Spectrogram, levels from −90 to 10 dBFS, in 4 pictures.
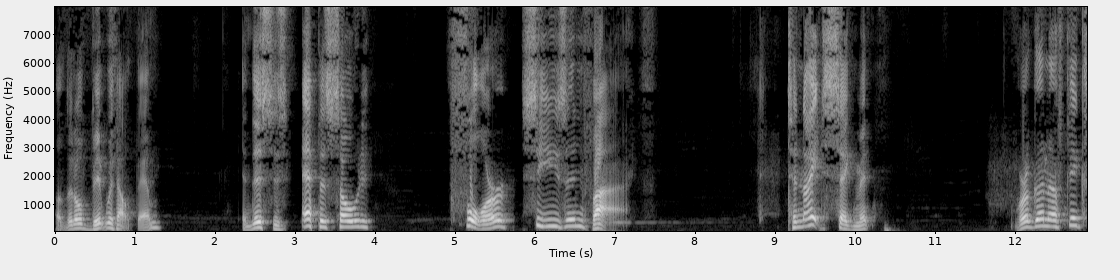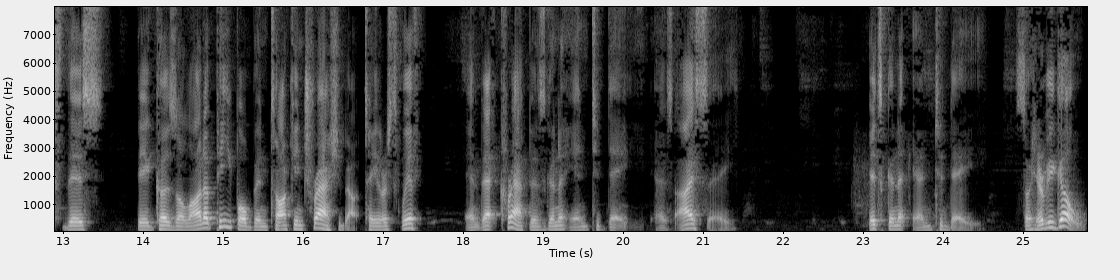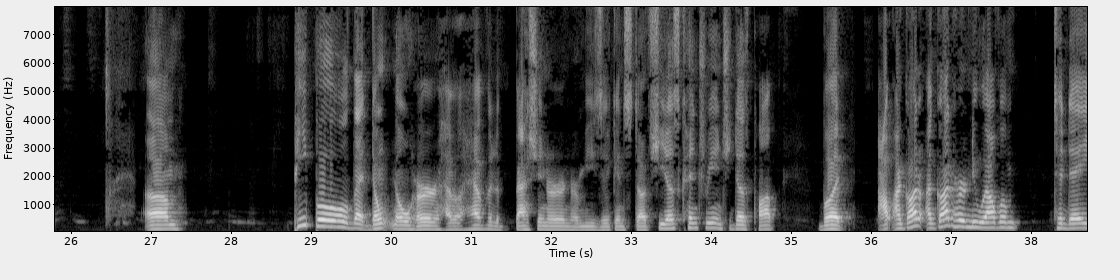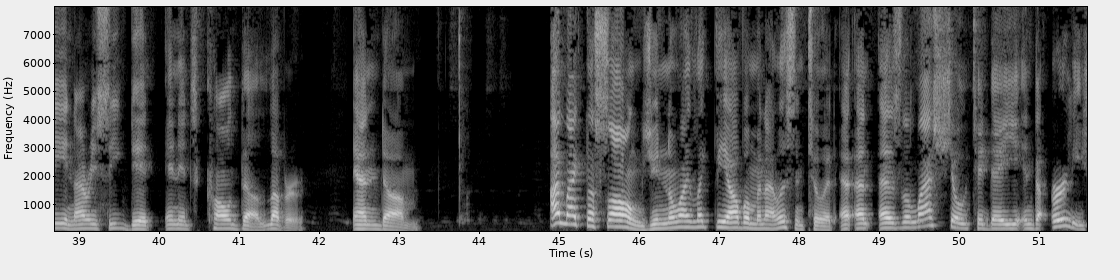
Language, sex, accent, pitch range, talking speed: English, male, American, 135-220 Hz, 135 wpm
